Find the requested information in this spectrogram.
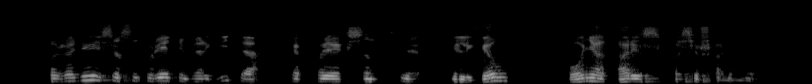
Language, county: Lithuanian, Utena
